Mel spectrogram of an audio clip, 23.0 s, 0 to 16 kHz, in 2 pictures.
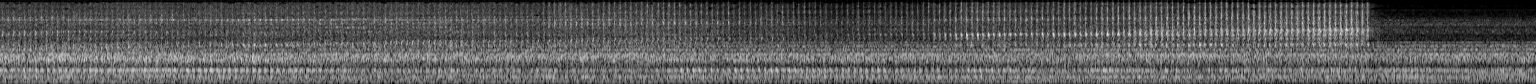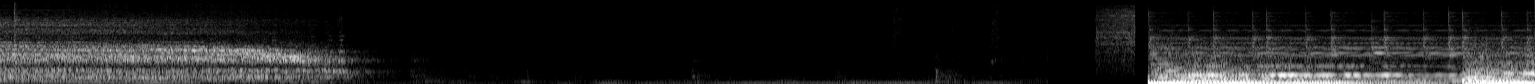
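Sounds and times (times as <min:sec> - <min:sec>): high cutting noise: 0:00.0 - 0:10.4
lathe running: 0:00.0 - 0:14.2.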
